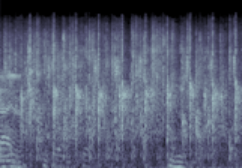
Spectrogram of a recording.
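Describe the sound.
Sustained audience applause for a guest, a dense, steady patter of many hands clapping at once, fairly loud throughout, with voices mixed in beneath the clapping.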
